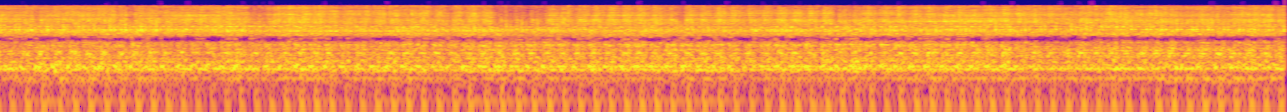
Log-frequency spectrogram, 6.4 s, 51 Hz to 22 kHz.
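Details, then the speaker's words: Fazer 150 motorcycle at idle: quick, steady tapping under the exhaust beat; engine knock of unclear source, persisted after dealership head work, mechanic suggests checking bottom end. "e ainda alega fazer esse pedido de minc a mostra um barulho caneca no motor quem já tem muito maior e aí então ajuda de que pode ser"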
